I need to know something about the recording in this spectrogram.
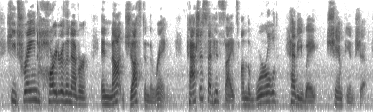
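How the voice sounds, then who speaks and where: A man's voice: medium pitch, a little hiss or hum. A man teaching young children in a read-aloud lesson, reading expressively and explaining things in simple, instructional phrases. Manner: clear instructional phrasing with check-in questions; expressive, emphatic storybook reading. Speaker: kindergarten teacher.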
